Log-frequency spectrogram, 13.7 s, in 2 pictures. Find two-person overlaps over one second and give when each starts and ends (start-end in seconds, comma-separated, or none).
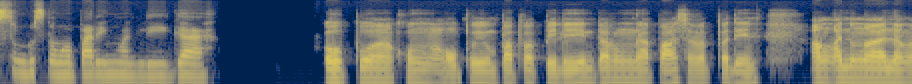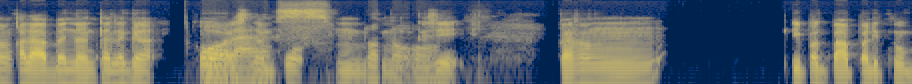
8.3-10.2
